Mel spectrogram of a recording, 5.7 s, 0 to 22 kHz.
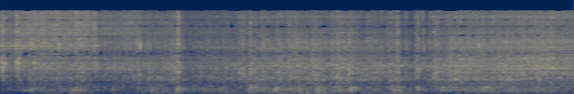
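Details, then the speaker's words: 2006 Trail 2.0 (Stratus) with a misfire, lack of power and shaking: rough, uneven, stumbling idle heard at the exhaust; one cylinder dropping out. "no sé si alcanzan a ver el temblor nos falla bastante del rey no tiene fuerza"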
